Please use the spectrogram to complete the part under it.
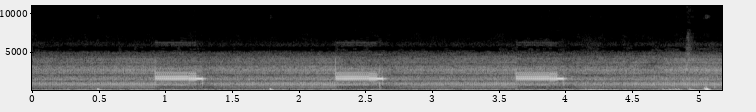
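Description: A radio sounds three short, high alert beeps.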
